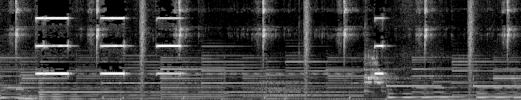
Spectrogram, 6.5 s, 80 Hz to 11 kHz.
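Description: Three short, high electronic beeps from a BAI 15-needle embroidery machine's touchscreen control panel as its arrow buttons are pressed to move the design, over background music with a steady beat.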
